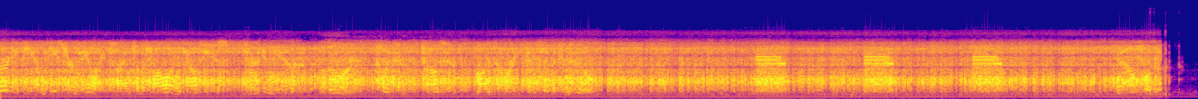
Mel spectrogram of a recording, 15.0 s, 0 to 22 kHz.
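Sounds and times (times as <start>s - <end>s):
radio hiss: 0.0s - 14.6s
warbling data bursts: 10.8s - 11.3s, 12.1s - 12.6s.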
